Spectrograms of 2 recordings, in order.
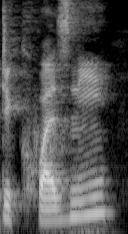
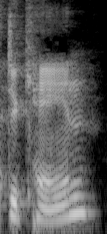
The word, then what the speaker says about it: Duquesne: admit this but I I pronounced it de quesny for the longest time and yeah yeah it's Ducane and I didn't know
